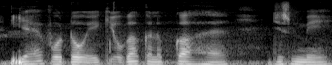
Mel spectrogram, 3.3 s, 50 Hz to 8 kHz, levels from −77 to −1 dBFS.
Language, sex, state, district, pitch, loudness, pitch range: Hindi, male, Haryana, Jhajjar, 105 Hz, -21 LUFS, 105-110 Hz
